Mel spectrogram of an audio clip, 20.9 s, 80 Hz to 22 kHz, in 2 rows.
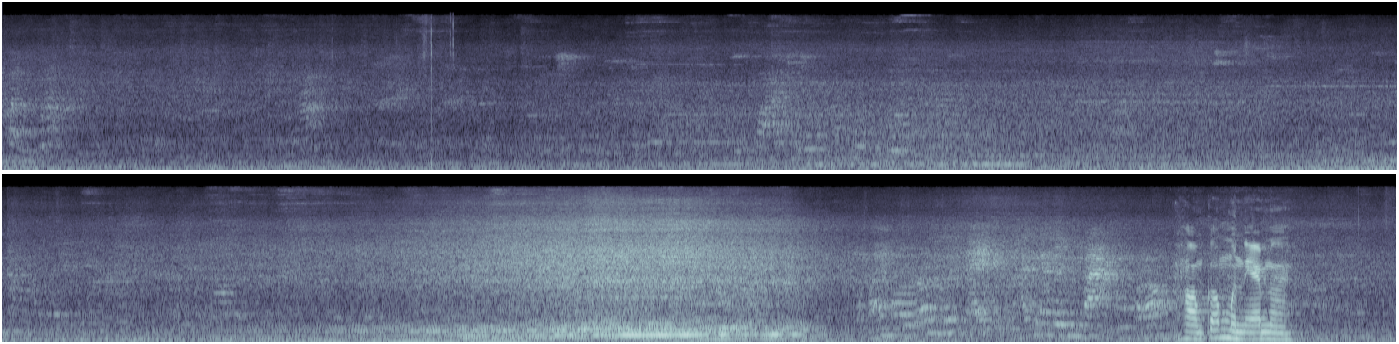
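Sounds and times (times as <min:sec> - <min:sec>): motor vehicle passing: 0:00.0 - 0:20.9.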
